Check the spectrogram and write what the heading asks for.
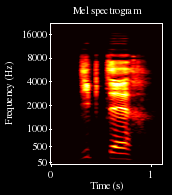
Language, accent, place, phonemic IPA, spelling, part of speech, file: French, France, Lyon, /dip.tɛʁ/, diptère, noun, LL-Q150 (fra)-diptère.wav
- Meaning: dipteran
